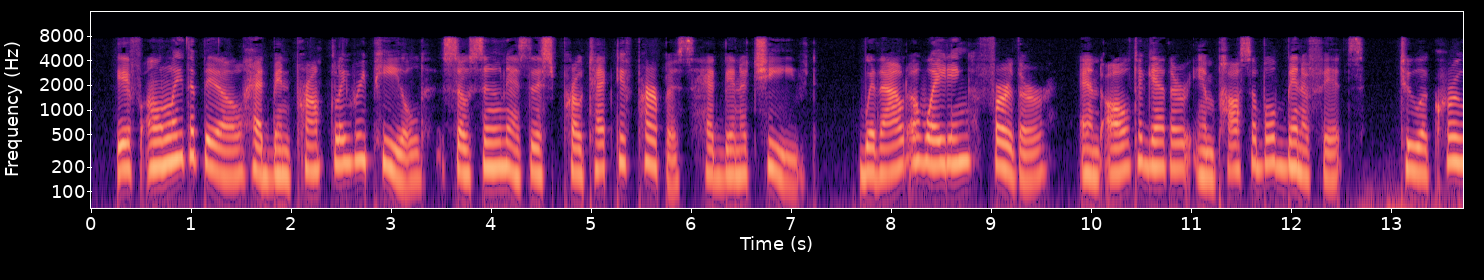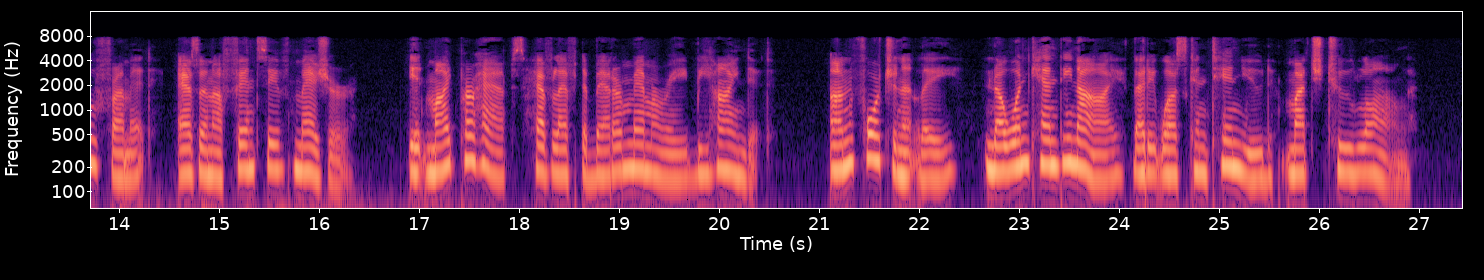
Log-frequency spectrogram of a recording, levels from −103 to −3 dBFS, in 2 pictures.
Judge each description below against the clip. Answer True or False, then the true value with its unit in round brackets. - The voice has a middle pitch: True (175 Hz)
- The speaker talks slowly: True (120 wpm)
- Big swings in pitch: False (4.0 semitones)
